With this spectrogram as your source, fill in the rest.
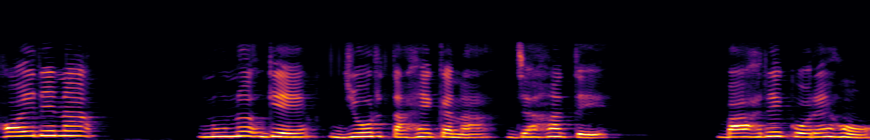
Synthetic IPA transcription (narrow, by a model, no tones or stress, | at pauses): hɔjɾɛnaʔ | nunəʔɡɛd͡ʒoɾt̪aɦɛ̃kanad͡ʒaɦãt̪ɛ | baɦɾɛkɔɾɛɦɔ̃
